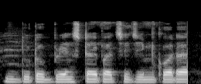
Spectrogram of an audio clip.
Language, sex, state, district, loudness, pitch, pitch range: Bengali, male, West Bengal, Alipurduar, -15 LUFS, 115 Hz, 115-120 Hz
